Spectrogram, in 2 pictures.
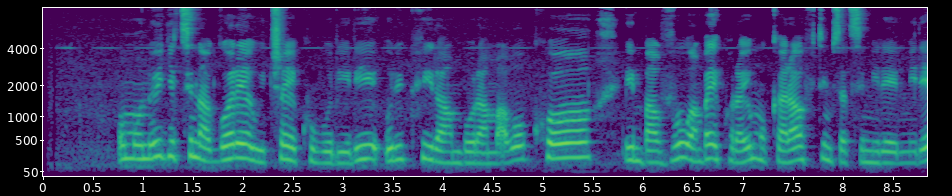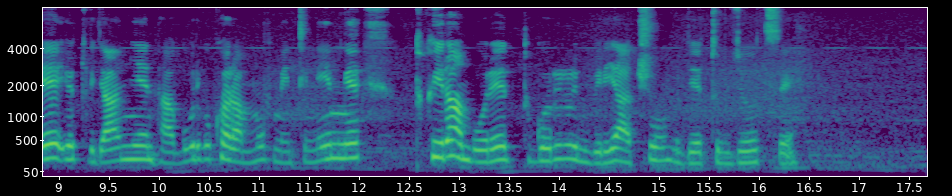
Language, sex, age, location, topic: Kinyarwanda, female, 25-35, Kigali, health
